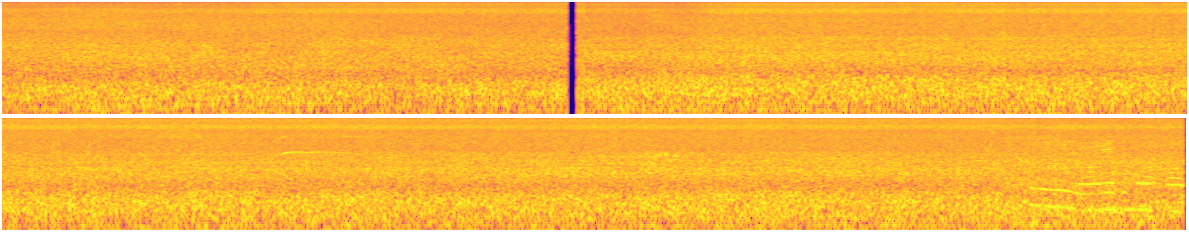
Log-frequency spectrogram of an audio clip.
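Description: Steady rushing of a fast-flowing river, an even roar with a momentary break about six seconds in.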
